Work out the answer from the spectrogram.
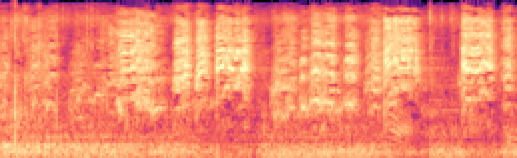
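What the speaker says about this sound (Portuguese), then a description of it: "Ele tá pedindo pra ela, papá," A parrot chick begs while its mother feeds it, giving repeated shrill squawks and squeals in quick bursts close by, with a voice speaking faintly underneath.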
